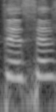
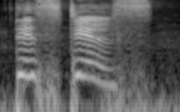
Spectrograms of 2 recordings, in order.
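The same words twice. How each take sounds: First: The word is said without a T sound. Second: The word is said with a T sound. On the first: The speaker calls it right. "But I pronounce as thistles" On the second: The speaker calls it wrong. "I didn't say thistles"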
